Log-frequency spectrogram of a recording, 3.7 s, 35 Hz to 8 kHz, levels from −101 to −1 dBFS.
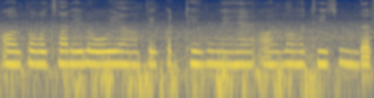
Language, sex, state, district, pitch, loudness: Hindi, female, Punjab, Pathankot, 230 Hz, -14 LUFS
